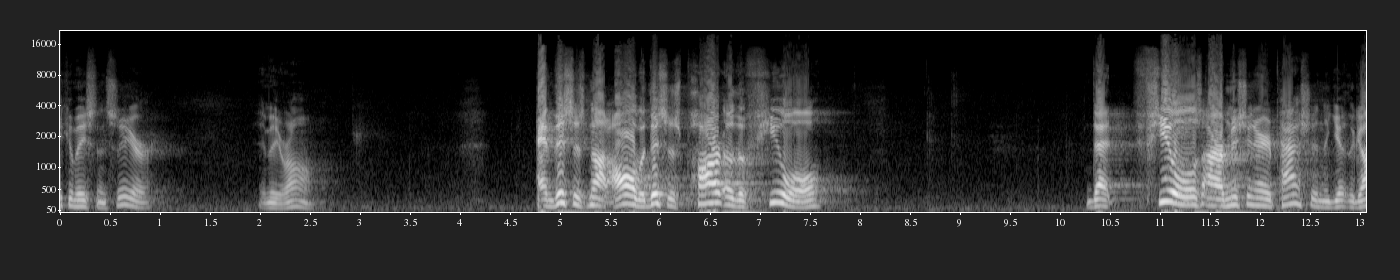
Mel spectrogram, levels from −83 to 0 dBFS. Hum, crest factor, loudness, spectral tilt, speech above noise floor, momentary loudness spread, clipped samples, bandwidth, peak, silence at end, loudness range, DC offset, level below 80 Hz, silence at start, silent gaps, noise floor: none; 14 dB; -16 LUFS; -4.5 dB/octave; 39 dB; 15 LU; under 0.1%; 19.5 kHz; -4 dBFS; 0 s; 16 LU; under 0.1%; -52 dBFS; 0 s; none; -56 dBFS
